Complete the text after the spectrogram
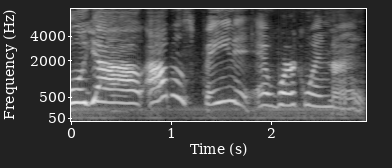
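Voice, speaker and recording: A woman speaks in a raised, projected voice with a bright, sharp tone. She sounds animated, at a fairly slow pace. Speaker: YouTuber and nurse. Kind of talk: casual vlog monologue.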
